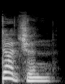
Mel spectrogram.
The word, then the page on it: dudgeon: British English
